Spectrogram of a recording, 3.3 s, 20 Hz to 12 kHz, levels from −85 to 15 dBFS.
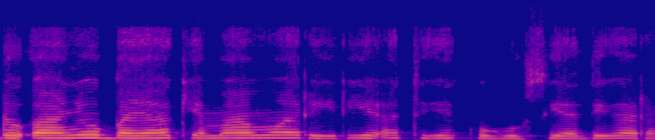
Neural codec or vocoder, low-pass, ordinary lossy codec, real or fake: none; 10.8 kHz; Opus, 16 kbps; real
